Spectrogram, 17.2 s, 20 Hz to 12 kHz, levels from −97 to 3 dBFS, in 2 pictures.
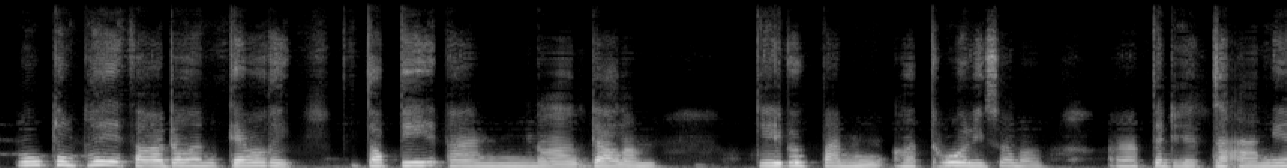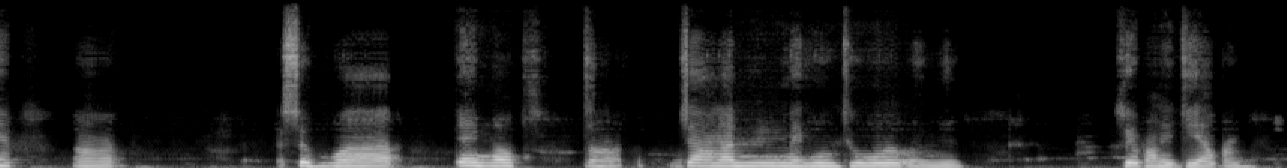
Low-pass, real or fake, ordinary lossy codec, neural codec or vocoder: none; fake; none; codec, 24 kHz, 0.9 kbps, WavTokenizer, medium music audio release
